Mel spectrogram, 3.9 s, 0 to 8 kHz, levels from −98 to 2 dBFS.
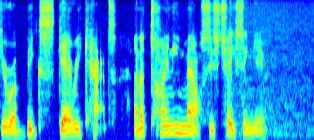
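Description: From 2.8 to 3.08 s, after "a tiny mouse is", the noise suppressor is catching up. The background noise rises by about 12 dB near 3 s, and the suppressor's noise estimate lags, so the noise comes through briefly before sinking by about 5 dB over 280 ms. On a spectrogram, a brighter noise floor fades back, with nothing above 8 kHz, which fits a G.722 call path.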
